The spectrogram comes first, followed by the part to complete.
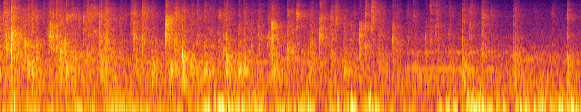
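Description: A quick, irregular run of sharp taps and clicks with low thuds underneath.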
